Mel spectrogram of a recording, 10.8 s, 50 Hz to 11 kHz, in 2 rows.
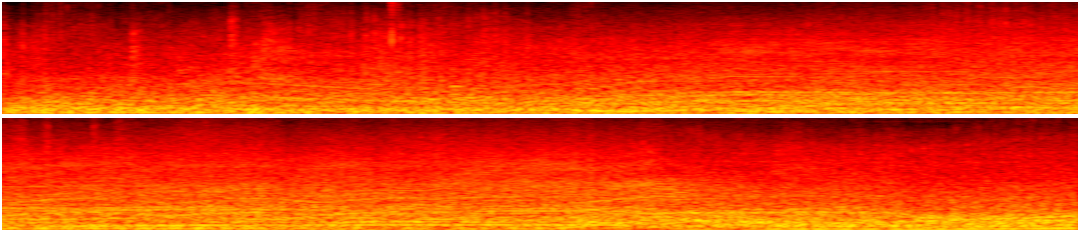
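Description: A race car engine in a 1949 Czechoslovak Grand Prix racing simulator drones steadily at high revs, a continuous loud roar with a slight rise in pitch and no break throughout.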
